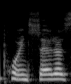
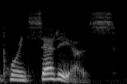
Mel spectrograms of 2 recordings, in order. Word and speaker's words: poinsettia: how people pronounce it, I've seen it done both ways. I've seen poinsettas and I've seen poinsettias and I used to always say poinsettias, but now I like poinsettas better.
